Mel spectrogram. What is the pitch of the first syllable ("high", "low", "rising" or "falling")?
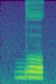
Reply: low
